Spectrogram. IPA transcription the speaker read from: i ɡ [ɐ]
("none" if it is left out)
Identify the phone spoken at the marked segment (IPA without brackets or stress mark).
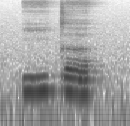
ɐ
